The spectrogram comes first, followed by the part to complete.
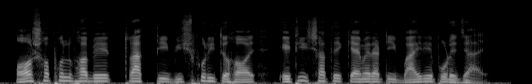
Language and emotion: Bengali, neutral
